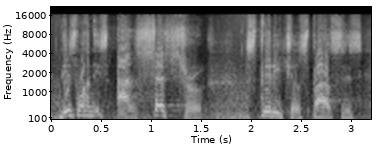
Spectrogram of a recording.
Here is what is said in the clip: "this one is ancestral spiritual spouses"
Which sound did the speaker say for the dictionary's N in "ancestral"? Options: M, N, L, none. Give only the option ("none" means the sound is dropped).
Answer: N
